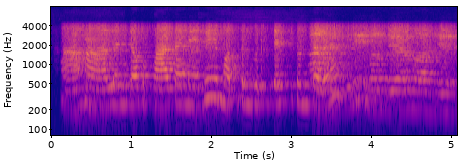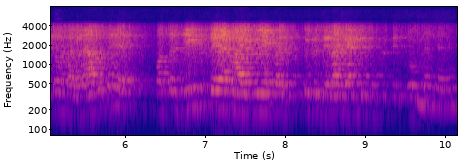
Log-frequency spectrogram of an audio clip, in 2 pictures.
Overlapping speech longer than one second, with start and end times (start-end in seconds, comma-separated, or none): none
